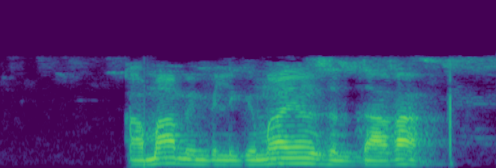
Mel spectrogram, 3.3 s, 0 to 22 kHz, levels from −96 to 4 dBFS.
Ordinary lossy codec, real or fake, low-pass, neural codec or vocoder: AAC, 24 kbps; real; 5.4 kHz; none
